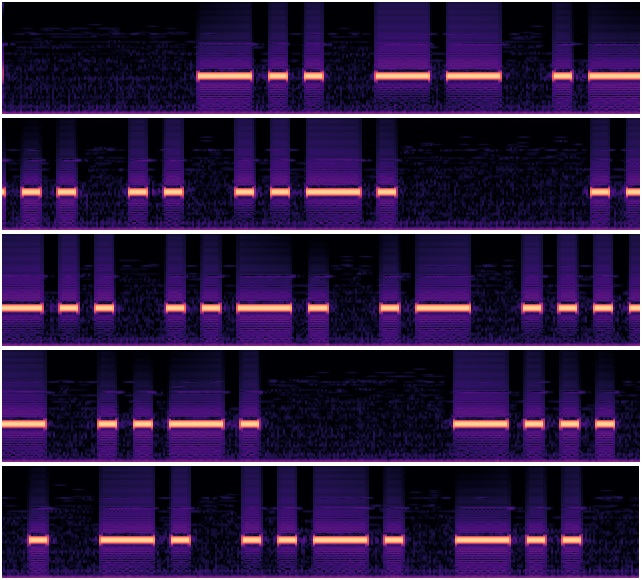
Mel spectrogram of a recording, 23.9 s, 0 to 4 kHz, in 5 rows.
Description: Morse code, heard as a keyed tone, about 9 wpm, 800 Hz. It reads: DMLIF LFAVF BENFD
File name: telegrafia / i2tfj / Lez5 40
